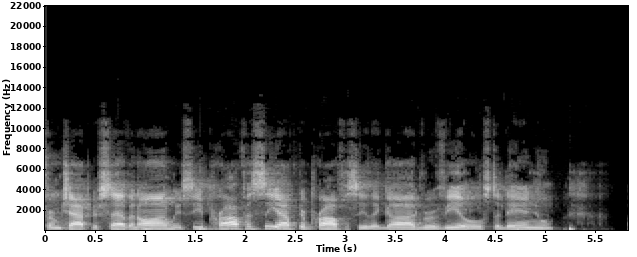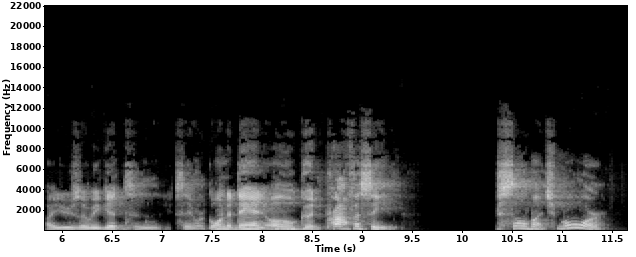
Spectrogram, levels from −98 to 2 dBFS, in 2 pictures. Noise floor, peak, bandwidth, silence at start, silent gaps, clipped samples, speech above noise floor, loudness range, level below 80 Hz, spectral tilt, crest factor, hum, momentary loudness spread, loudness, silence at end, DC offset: under -90 dBFS; 0 dBFS; 11 kHz; 0 s; 5.69-5.82 s, 9.64-10.32 s; under 0.1%; over 72 dB; 7 LU; -68 dBFS; -4 dB/octave; 18 dB; none; 15 LU; -17 LUFS; 0.3 s; under 0.1%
